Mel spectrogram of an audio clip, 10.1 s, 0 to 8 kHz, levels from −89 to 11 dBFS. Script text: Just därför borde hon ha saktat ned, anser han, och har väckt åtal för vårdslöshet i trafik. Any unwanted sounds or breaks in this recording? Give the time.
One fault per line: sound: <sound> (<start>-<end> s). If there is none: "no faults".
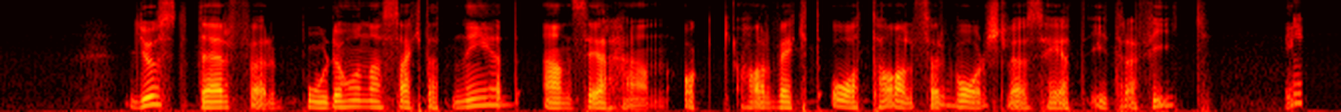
sound: laugh (9.6-9.8 s)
